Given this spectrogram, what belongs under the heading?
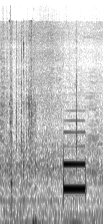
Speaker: parking brake is on parking brake is on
